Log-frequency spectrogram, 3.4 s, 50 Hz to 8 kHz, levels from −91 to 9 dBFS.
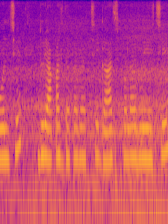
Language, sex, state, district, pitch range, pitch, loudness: Bengali, female, West Bengal, Paschim Medinipur, 215-225 Hz, 220 Hz, -17 LUFS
